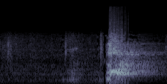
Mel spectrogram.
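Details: Single gruff bark from a male English Bulldog afraid of the new floor, preceded by soft low huffs and shuffling.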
